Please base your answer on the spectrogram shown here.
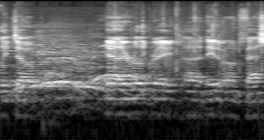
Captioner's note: audience oohing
